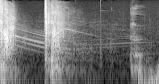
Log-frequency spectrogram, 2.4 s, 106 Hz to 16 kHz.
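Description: Two shots from a suppressed FN15 Tactical rifle in .300 Blackout, under a second apart, with a falling whine trailing the first shot.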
